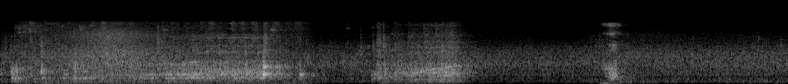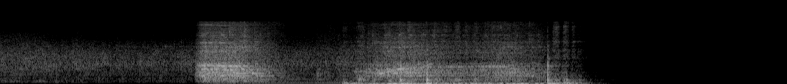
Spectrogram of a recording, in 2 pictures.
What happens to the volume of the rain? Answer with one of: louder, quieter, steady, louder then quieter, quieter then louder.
quieter.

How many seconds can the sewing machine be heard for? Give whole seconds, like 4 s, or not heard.
8 s.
